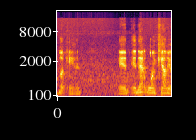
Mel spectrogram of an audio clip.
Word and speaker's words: Buchanan: It's spelled Buchanan, but they call it Buchanan.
